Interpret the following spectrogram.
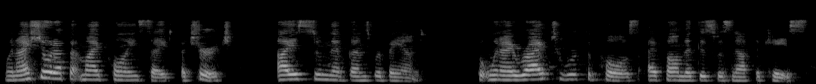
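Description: A woman with an American accent reads prepared testimony in a measured, formal way. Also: mid-range voice, a little mellow, low-quality recording. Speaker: poll worker testifying at a hearing.

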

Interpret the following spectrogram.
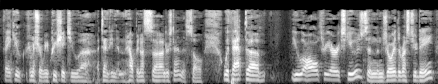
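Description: Male committee chair, folksy and halting, husky tone. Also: mid-range voice. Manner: halting, many "uh" fillers, folksy. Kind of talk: chairing a legislative hearing.

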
